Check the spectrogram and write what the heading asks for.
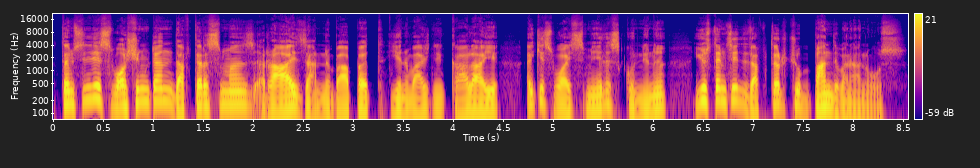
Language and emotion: Kashmiri, neutral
